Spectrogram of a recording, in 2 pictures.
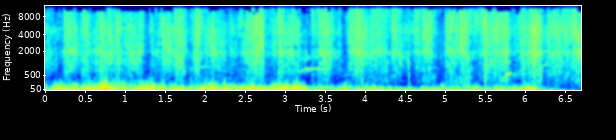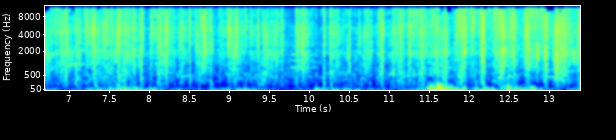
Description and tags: Here is sounds that pupils have recorded at school.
